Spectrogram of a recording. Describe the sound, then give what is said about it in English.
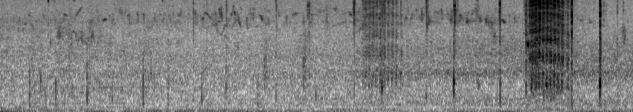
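A horse's hooves clip-clop in a steady, uneven rhythm, fairly soft, with a short whinny or snort breaking through near the end. No one speaks. “God, a naked guy with a horse?”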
